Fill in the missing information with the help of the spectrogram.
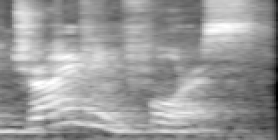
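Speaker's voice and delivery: slow American "driving force" with R; R sounded in "force", slow; American English. Shown as a demonstration. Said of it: "no inglês americano". ("driving force" americano, com R)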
